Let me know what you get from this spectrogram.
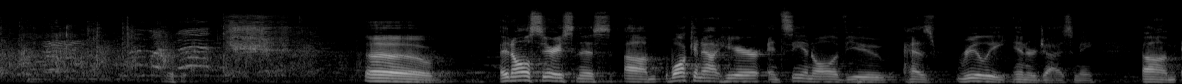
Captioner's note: laughter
